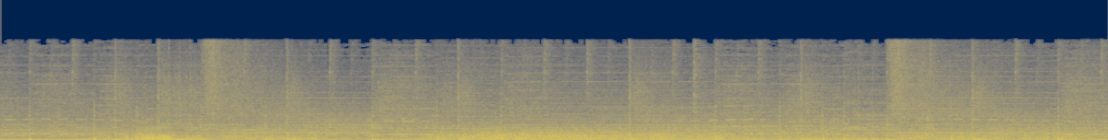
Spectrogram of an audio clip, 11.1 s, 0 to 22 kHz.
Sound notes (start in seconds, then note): 0.8 wind whooshing; 1.2 alarm accelerates; 4.9 strong wind gusts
